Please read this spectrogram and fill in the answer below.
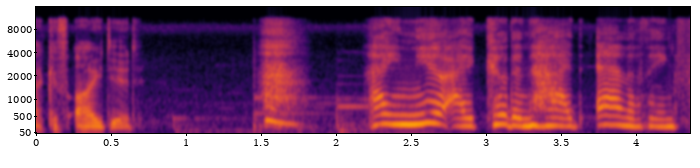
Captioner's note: sighs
